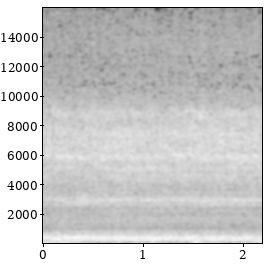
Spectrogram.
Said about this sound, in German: Oh wow, jetzt kommt hier die Kaffeemaschine zum Tragen.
